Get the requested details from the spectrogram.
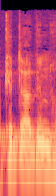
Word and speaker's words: Cadogan: at the, now, correct my pronunciation, because you told me this, it's not pronounced, so I thought it was pronounced, the Cadogan Hall? – Yes.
